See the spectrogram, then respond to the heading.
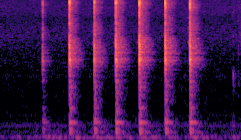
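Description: An emu egg holding a live, moving chick is tapped seven times with nail clippers. Each tap is a short, dull click that dies away quickly with no ringing, and the egg sounds solid.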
